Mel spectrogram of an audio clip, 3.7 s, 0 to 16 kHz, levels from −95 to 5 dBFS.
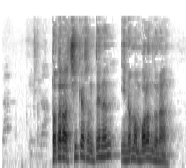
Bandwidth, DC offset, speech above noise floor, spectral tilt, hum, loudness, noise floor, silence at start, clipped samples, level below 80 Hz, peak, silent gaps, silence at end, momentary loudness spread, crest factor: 11.5 kHz; under 0.1%; 46 dB; -4 dB/octave; none; -16 LUFS; -62 dBFS; 1.05 s; under 0.1%; -56 dBFS; 0 dBFS; none; 0.35 s; 12 LU; 18 dB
